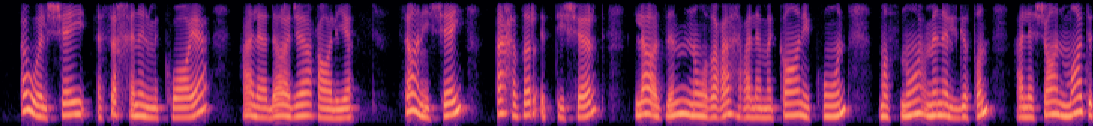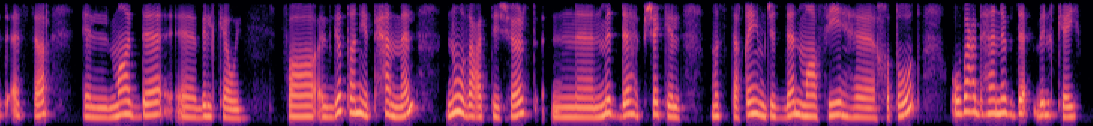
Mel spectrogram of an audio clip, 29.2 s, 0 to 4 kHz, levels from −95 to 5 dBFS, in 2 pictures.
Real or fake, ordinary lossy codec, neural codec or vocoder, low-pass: real; none; none; 3.6 kHz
